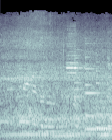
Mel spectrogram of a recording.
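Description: Busy street heard from inside a slowly moving car: voices and some music from outside, over the low sound of the car.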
